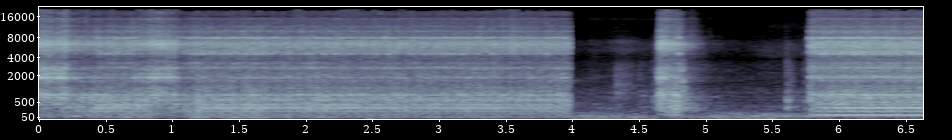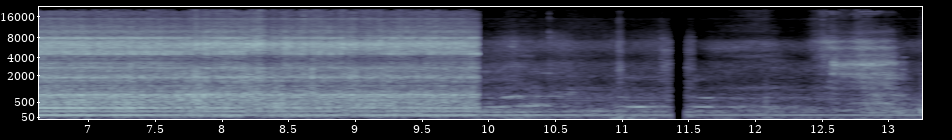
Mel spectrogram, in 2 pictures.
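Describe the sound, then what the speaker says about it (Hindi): An electric spice grinder runs in loud bursts while grinding homemade garam masala, with two long steady whirring stretches separated by short pauses and a brief start, then a quieter rattling tail as it winds down. "अब इसको ग्राइंड करने लगा हूँ मैं।"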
